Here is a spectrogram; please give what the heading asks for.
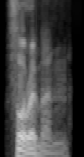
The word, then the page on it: foramen: British English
